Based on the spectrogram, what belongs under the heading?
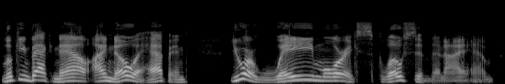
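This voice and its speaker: A man hosting a podcast in casual chat, animated and laughing as he tells stories. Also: fairly high pitch, unhurried, no echo. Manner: animated storyteller, acts out quotes, laughs often. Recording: dull lo-fi podcast audio.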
